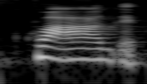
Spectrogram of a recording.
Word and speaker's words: Quogue: It's spelled Q-U-O-G-U-E. – Quag. No, well, it makes sense, I guess. – Do you know where Quag is? – No, where?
